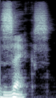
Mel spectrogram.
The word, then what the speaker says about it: sechs: And let's note the pronunciation of sechs. The S sounds like a Z.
